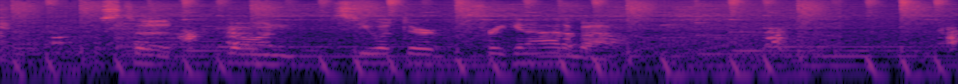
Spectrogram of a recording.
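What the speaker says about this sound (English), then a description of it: "I apologize for the barking," Dogs yapping and barking in quick repeated bursts indoors, close and fairly loud, with someone talking over them.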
